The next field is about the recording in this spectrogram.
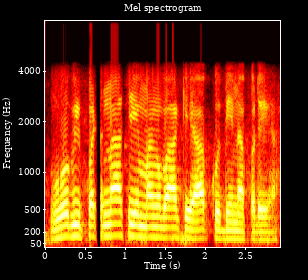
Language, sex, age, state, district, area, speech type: Urdu, male, 18-30, Bihar, Supaul, rural, conversation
